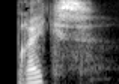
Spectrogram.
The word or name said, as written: briks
